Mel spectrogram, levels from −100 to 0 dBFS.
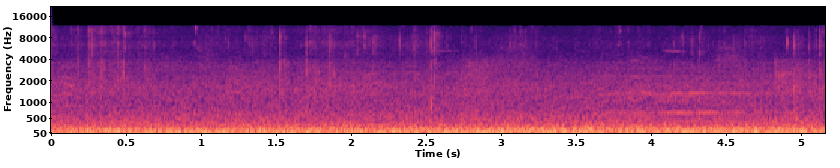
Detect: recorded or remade recorded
